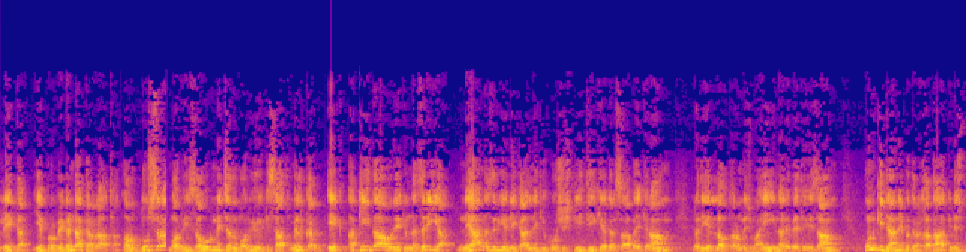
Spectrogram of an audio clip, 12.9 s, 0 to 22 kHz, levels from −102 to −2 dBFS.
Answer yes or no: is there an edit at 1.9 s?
yes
